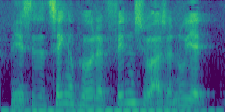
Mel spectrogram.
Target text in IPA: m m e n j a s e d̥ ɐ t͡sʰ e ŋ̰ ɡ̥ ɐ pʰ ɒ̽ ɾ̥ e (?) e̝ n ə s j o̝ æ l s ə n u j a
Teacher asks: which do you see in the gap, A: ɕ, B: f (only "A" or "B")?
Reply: B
